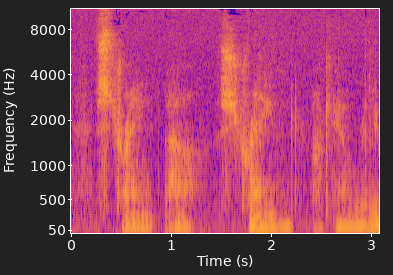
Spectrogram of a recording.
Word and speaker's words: Strang: edition um linear algebra and applications uh Gilbert strand Strang uh Strang okay I'm really bad at pronouncing names so uh my apologies to the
